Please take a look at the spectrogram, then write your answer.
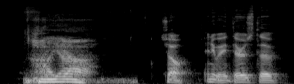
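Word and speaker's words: הָיָה: Hayah. Hayah. So anyway, there's the pronunciation of the dictionary form, not the pronunciation of the form in situ, which is Ehyeh.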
